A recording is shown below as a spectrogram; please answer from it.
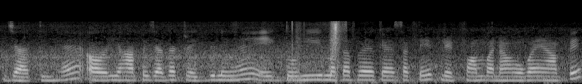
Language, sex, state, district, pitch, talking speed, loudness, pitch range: Hindi, female, Chhattisgarh, Raipur, 195 Hz, 235 wpm, -22 LUFS, 190-205 Hz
